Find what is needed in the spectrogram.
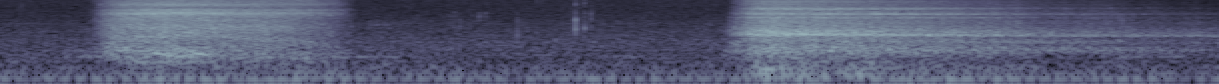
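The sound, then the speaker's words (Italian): A patient breathes during a medical examination: two long, airy breaths separated by a quiet pause of about two seconds. The second breath is longer and fades slowly. “Tossisca. Respiri. Trattenga il fiato.”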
